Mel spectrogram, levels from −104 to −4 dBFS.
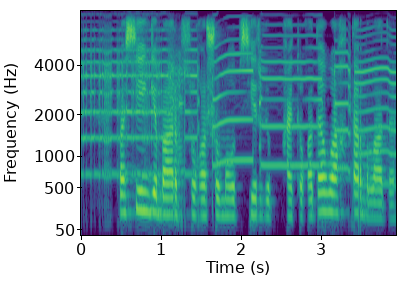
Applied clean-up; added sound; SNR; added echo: none; Guitar; 7 dB; none.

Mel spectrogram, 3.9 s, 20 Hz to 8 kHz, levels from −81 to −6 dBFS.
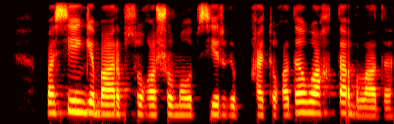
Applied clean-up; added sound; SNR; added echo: none; none; none; none.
